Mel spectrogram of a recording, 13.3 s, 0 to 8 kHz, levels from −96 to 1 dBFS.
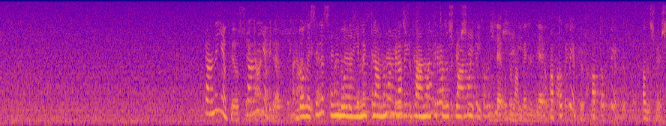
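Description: Speech with an echo leak throughout, from 0.00 to 13.33 s. A distinct second copy of the speech comes back about 0.83 s later, only slightly quieter than the original. It is likely caused by an echo canceller at a loudspeaker end failing to remove its microphone's pickup. Unlike room reverberation, which smears sound immediately, this echo returns as a recognisable repeat after a clear gap.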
